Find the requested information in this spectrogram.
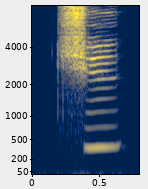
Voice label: "qū", pinyin; pinyin2; pinyinji

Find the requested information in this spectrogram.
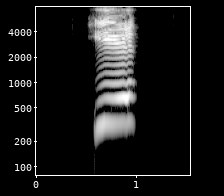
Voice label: "yē", pinyin; pinyin2; pinyinji

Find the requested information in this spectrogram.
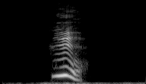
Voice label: "yuè", pinyin; pinyin2; pinyinji

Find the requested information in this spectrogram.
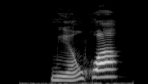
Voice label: "miánhuā", pinyin; pinyin2; pinyinji

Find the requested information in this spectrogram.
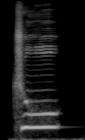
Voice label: "zhū", pinyin; pinyin2; pinyinji

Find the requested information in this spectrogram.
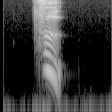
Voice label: "zì", pinyin; pinyin2; pinyinji

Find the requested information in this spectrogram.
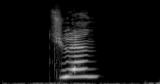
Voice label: "juān", pinyin; pinyin2; pinyinji

